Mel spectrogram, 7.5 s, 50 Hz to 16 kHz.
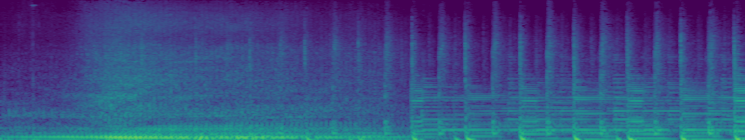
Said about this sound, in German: Hat mir mal einen Eindruck gegeben, wie es ist, an der L101 zu wohnen, die ja sehr begehrt ist bei den Motorradfahrern.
